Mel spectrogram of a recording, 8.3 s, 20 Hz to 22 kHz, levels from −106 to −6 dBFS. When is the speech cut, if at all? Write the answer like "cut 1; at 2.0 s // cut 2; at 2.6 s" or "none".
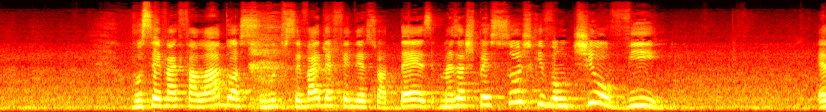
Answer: none

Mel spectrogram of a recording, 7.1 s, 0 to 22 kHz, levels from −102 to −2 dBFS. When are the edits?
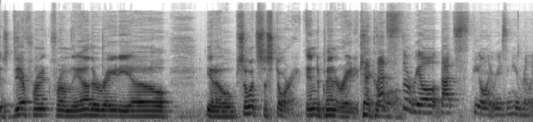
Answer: cut 1; at 4.8 s

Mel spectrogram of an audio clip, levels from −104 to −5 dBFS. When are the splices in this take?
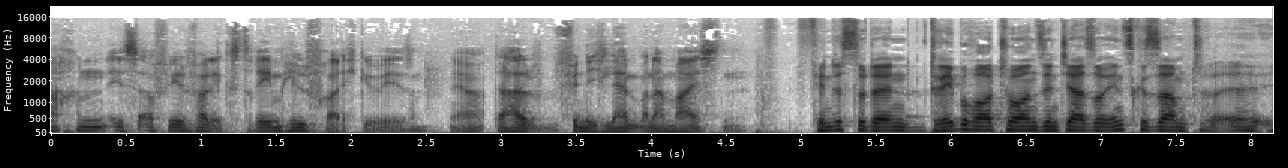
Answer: cut 1; at 2.9 s // cut 2; at 5.7 s

